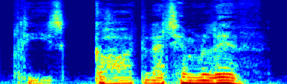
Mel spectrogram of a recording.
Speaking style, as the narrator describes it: she whispered

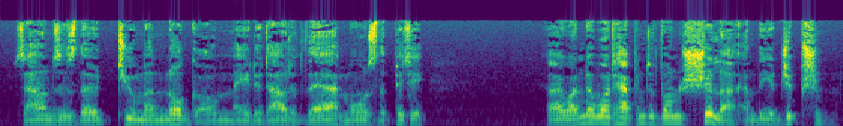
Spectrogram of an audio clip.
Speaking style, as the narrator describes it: muttered grimly

